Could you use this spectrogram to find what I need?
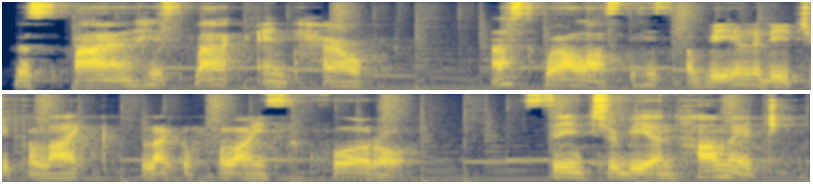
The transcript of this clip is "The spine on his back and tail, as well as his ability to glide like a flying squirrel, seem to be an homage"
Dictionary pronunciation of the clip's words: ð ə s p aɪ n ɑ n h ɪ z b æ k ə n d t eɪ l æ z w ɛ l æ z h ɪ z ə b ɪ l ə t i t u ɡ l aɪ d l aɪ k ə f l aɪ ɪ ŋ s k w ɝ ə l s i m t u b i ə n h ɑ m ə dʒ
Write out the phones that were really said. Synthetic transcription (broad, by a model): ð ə s p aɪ ɑ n h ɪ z b æ k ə n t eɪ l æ s w ɛ l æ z h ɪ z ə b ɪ l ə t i t u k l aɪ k l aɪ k ə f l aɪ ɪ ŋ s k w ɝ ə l s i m t u b i ə n h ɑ m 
